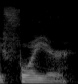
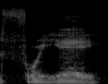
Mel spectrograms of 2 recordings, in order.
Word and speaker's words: foyer: then they also say foyer it's not a foyer you don't have a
